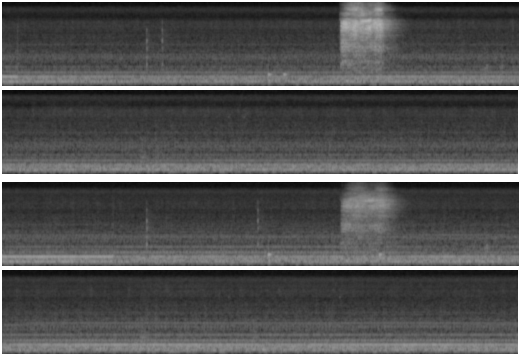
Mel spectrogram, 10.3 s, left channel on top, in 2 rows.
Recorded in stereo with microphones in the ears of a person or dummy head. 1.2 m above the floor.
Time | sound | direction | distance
3.4 | writing | 65° left (ahead or behind) | 1.4 m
